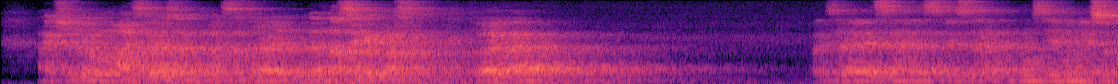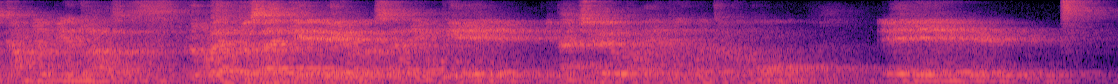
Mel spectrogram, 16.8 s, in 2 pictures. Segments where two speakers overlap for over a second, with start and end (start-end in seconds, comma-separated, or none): none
